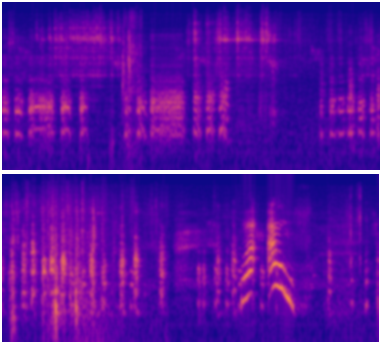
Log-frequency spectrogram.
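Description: Young chickens not yet laying eggs on a small farm in Germany, clucking and chirping in repeated close bursts, with a brief exclamation from a person partway through.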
